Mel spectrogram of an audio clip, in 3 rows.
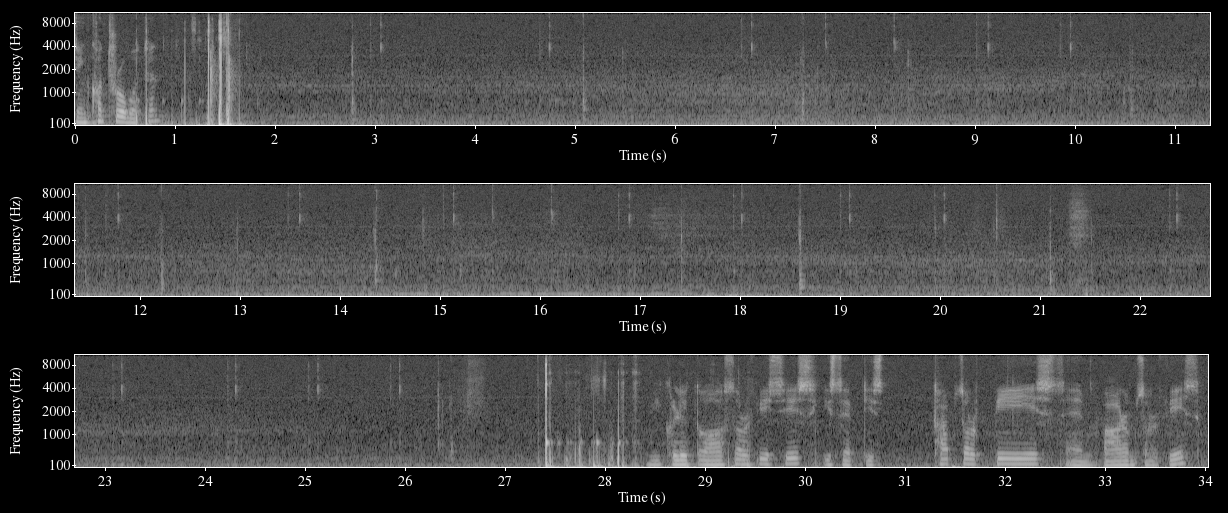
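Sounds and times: computer mouse clicking: 0:02.7 - 0:03.2, 0:04.6 - 0:05.6, 0:06.6 - 0:08.4, 0:09.0 - 0:09.2, 0:09.8 - 0:10.7, 0:11.4 - 0:12.3, 0:12.9 - 0:13.7, 0:14.3 - 0:16.2, 0:16.8 - 0:19.2, 0:19.9 - 0:21.2, 0:22.3 - 0:23.3, 0:24.2 - 0:24.4, 0:25.0 - 0:25.2, 0:25.8 - 0:26.6.

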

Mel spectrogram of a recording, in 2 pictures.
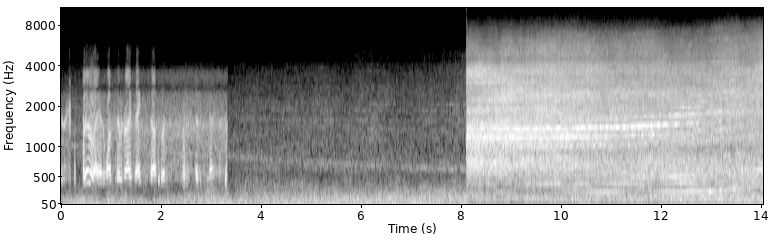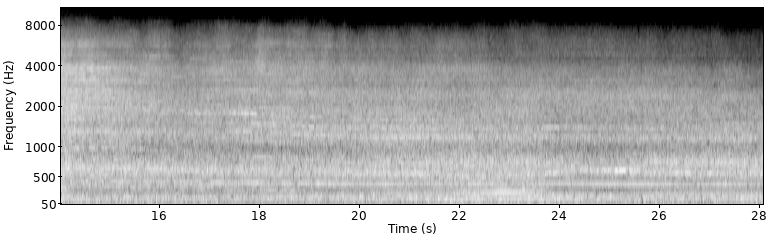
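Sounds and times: jet engines whining: 0:00.0 - 0:28.0.

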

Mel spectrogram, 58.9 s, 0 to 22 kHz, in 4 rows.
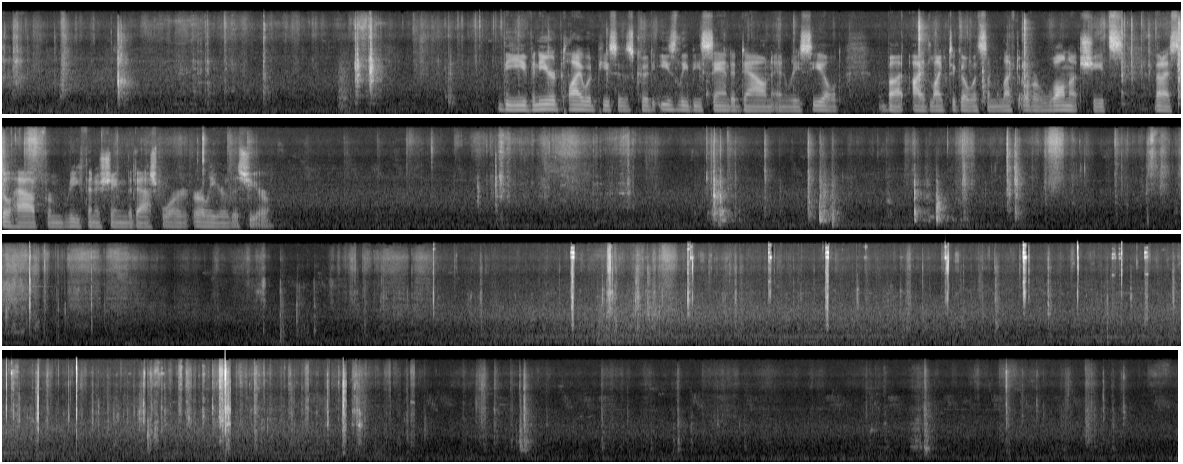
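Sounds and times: small metal parts clinking: 0:35.4 - 0:48.5.

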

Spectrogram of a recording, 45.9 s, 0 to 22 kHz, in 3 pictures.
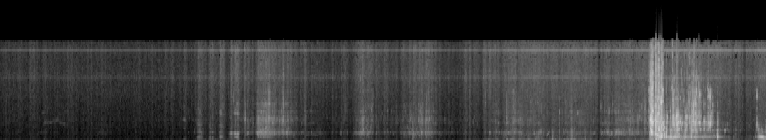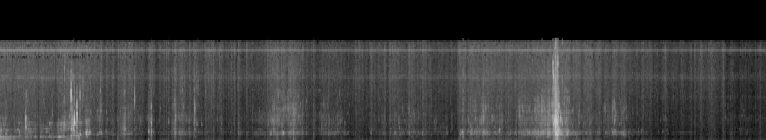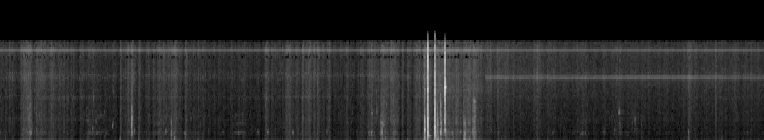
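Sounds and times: water sloshing and gurgling: 0:04.8 - 0:06.0, 0:06.8 - 0:28.7
water splashing: 0:04.8 - 0:06.1, 0:09.7 - 0:28.0.

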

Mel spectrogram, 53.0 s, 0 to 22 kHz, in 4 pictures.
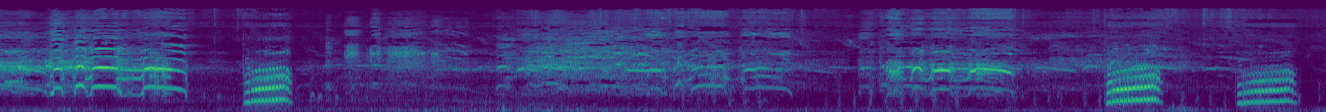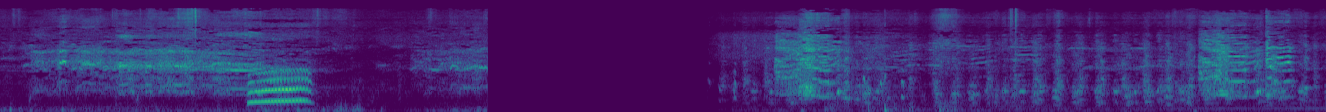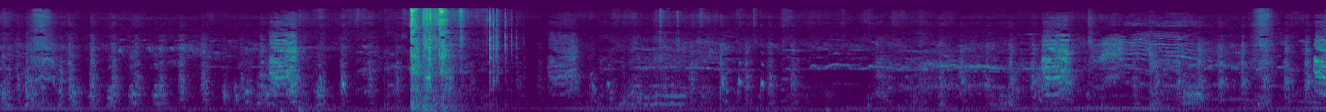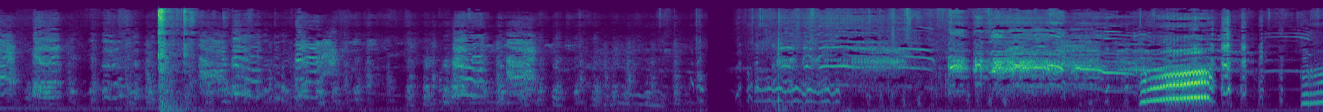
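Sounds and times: roosters crowing: 0:00.0 - 0:18.2, 0:20.8 - 0:27.0, 0:32.0 - 0:43.2, 0:47.1 - 0:53.0
chickens clucking: 0:01.2 - 0:17.4, 0:20.4 - 0:53.0.

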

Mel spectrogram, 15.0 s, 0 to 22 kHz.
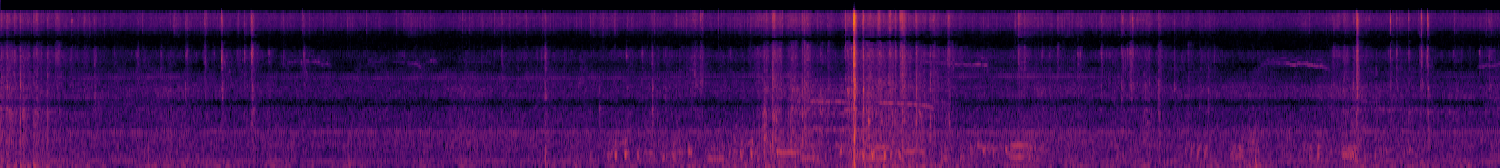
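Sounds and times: pigeon cooing: 0:05.9 - 0:10.7, 0:11.7 - 0:14.3.

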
